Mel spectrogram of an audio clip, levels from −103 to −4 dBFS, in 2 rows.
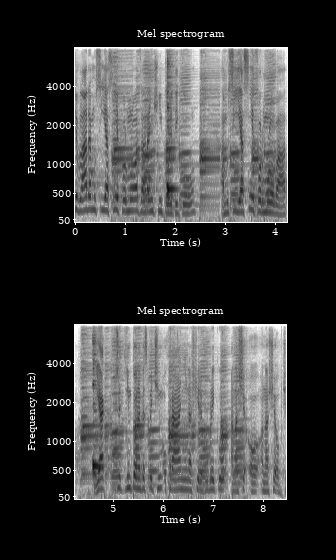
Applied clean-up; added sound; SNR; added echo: none; Cowbell + Harmonica; -1 dB; none.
